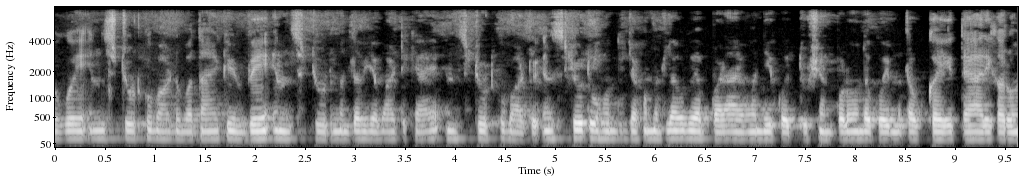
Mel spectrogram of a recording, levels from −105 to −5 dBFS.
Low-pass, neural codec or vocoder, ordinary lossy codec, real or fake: 7.2 kHz; none; none; real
